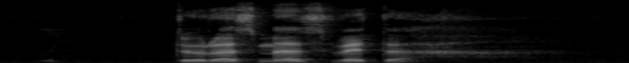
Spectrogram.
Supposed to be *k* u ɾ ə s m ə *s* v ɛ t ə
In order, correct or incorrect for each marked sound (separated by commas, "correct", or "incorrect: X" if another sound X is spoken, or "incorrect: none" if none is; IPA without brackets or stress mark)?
incorrect: t, correct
